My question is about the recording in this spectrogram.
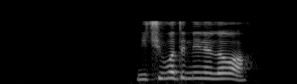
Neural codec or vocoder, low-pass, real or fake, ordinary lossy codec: codec, 16 kHz, 0.9 kbps, LongCat-Audio-Codec; none; fake; none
